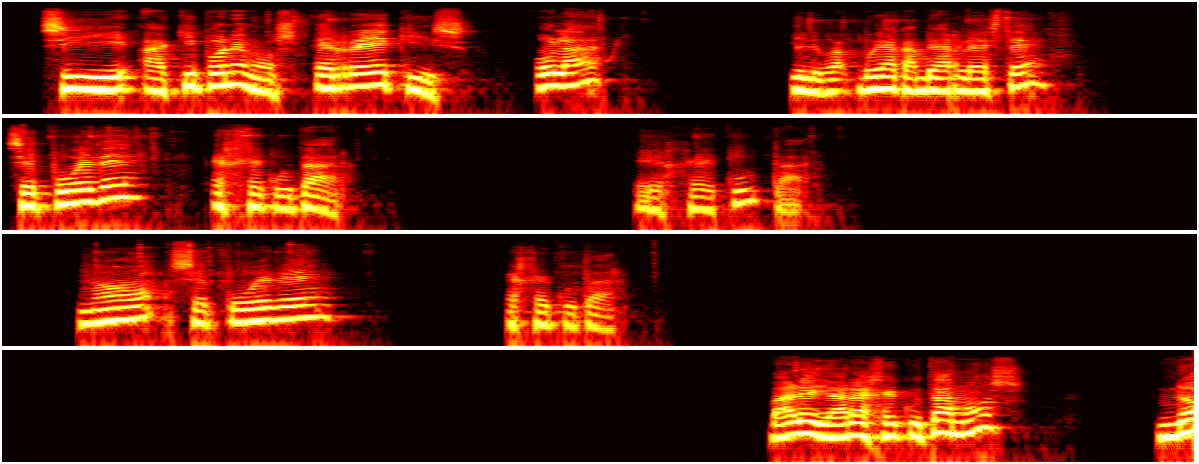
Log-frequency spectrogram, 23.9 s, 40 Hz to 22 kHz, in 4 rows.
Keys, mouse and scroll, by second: 0.2 alt+Tab, 1.1-2.1 typing, 3.0 Escape, 3.2-11.1 typing, 12.2-16.3 typing, 17.8-23.2 typing.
